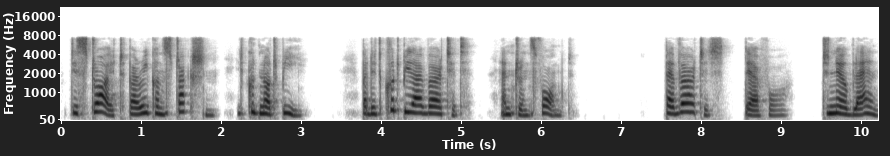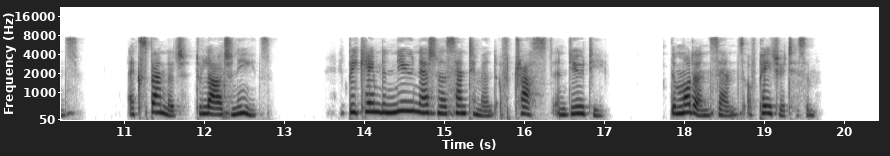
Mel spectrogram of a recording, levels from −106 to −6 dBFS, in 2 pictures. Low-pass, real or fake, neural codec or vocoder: 7.2 kHz; fake; vocoder, 44.1 kHz, 80 mel bands, Vocos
